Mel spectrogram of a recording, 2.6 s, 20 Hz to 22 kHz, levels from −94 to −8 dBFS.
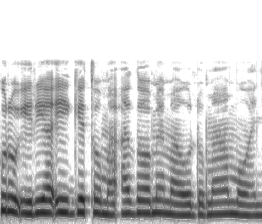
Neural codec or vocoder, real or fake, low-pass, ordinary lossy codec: none; real; 7.2 kHz; none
